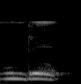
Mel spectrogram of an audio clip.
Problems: low volume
